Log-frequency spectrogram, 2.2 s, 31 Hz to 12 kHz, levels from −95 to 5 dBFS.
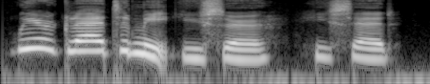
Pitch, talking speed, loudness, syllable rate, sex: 250 Hz, 250 wpm, -16 LUFS, 5.4 syllables/s, female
